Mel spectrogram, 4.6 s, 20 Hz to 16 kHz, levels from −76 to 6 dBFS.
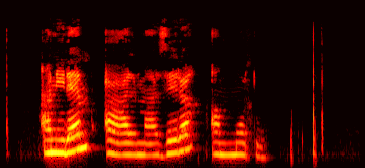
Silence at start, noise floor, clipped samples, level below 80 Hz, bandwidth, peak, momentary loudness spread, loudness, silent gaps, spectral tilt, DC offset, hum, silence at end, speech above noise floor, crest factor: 0.5 s; -67 dBFS; under 0.1%; -78 dBFS; 10.5 kHz; -4 dBFS; 22 LU; -20 LUFS; none; -3.5 dB/octave; under 0.1%; none; 0.6 s; 48 dB; 18 dB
